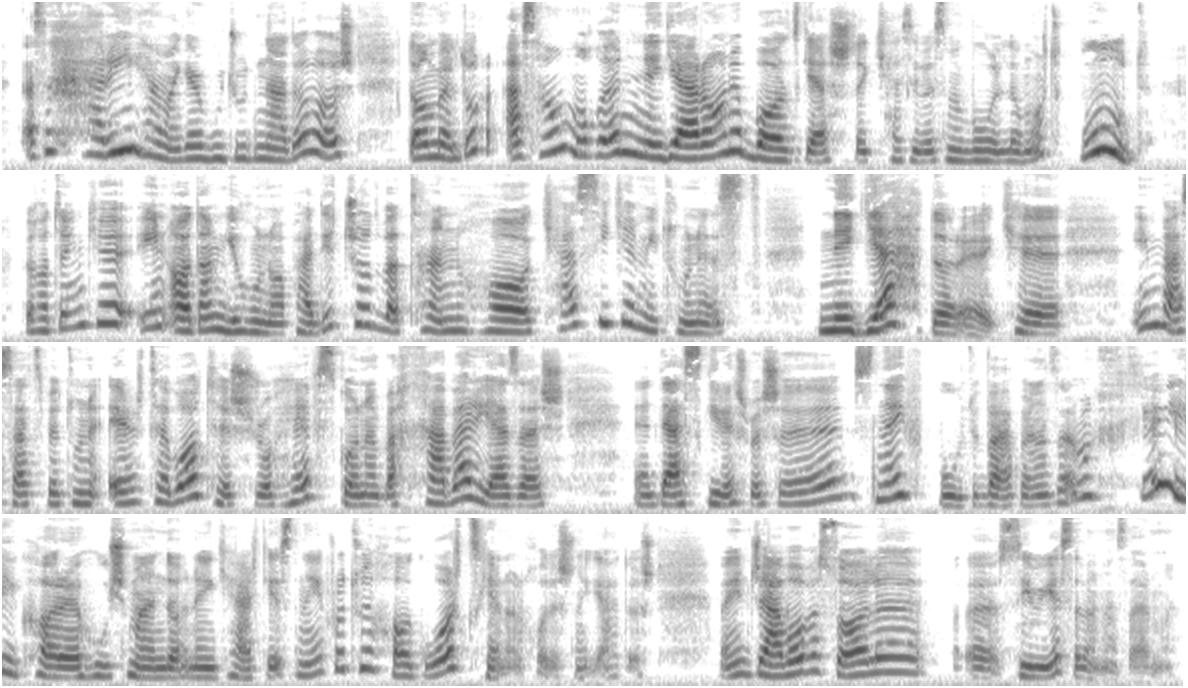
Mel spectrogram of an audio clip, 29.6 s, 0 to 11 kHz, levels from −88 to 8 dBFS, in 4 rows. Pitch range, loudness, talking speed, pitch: 200-305 Hz, -33 LUFS, 145 wpm, 235 Hz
